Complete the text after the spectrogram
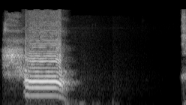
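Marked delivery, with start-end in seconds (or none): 0.0-0.5 হা pressed from the throat, a tight breathy h; throaty ha. Shown as a demonstration. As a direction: squeeze হা from the throat. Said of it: "গলায় চাপ দিয়ে তারপর আদায় করতে হবে". (গলায় চাপ দিয়ে হা)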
